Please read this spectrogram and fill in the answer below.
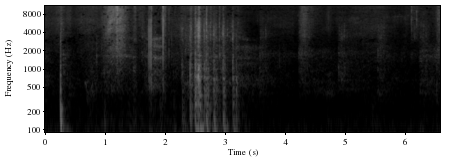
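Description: A ring-pull tin of wet cat food being opened: a sharp click just after the start, then softer handling noises with a louder stretch about two and a half seconds in.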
